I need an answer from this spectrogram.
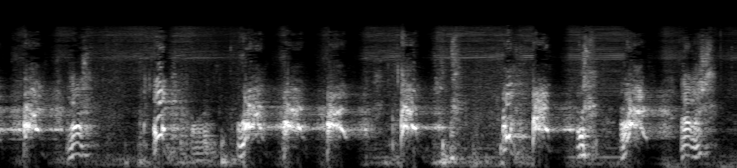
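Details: Pet dog barking and lunging at a fan decorated as an M&M character, sharp repeated barks in quick bursts about every half second, with speech and music in the background.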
